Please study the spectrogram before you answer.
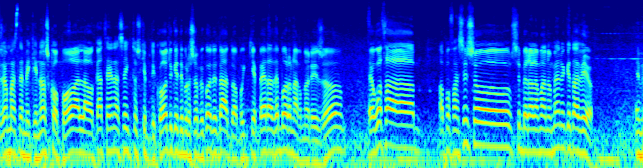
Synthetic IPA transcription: zo̞mɐst̪e̞me̞cino̞sko̞po̞ɐlɐo̞kɐθeenɐse̞çit̪o̞sce̞p̚t̪iko̞t̪uce̞t̪ibɾo̞so̞piko̞t̪it̪ɐt̪uɐpocice̞pe̞ɾɐðe̞bo̞ɾo̞nɐɣno̞ɾizo̞ | e̞ɣo̞θɐː | po̞fɐsiso̞simbeɾilɐɱvɐno̞me̞noce̞t̪ɐðio̞

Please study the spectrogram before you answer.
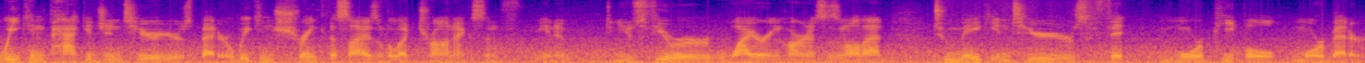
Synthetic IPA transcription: wikʰɨ̃npʰækɨd͡ʒɨ̃ntʰɪɹiə˞zbɛɾə̰˞wikʰɨ̃nʃɹɪ̃ŋk̚ðəsaɪzʌvəlɛk̚tʰɹ̥ɑnɨ̰ksɨ̃n | jɨ̰ño̰ʊ | jʉz̥fjɔɹə˞waɪə˞ɪ̃ŋɦɑɹnɨsəz̃nɔlˠðətʰ | ɨmeɪkɪ̰̃ntʰɪɹiə˞z̥fɪt̚mɔɹpʰipl̩ˠmɔɹbɛɾə̰˞

